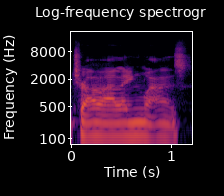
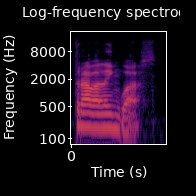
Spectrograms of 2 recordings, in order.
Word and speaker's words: trabalenguas: Trabalenguas. Okay, how do you pronounce it?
